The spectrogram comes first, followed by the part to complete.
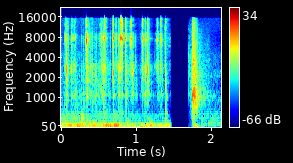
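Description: Keyboard-typing sound effect: a rapid run of key clicks for about a second and a half that stops abruptly, followed by one short swish near the end.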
